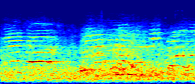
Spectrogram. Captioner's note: cheering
